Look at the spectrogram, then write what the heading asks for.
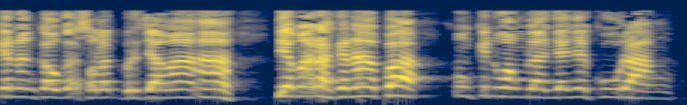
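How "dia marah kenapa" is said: loud, raised-pitch challenge; forceful rhetorical question. Real, not acted. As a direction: throw the question loudly at the crowd. Preacher repeats loud rhetorical question. (pertanyaan lantang menantang)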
